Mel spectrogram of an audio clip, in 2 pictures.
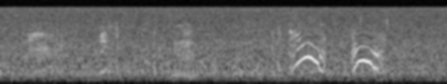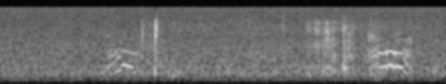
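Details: Three-day-old newborn kittens giving thin, high meows that arch up and fall, a few scattered squeaks then a clearer pair near the middle, more faint cries later, over a quiet hiss of background noise.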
